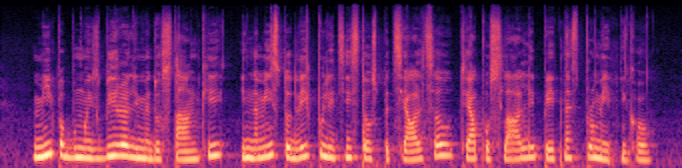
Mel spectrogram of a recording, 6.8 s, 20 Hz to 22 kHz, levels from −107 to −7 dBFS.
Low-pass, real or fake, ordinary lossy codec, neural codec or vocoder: 19.8 kHz; fake; none; vocoder, 44.1 kHz, 128 mel bands, Pupu-Vocoder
